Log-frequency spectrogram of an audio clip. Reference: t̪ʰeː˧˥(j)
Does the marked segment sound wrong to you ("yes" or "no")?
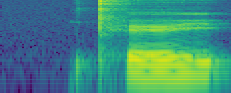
no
